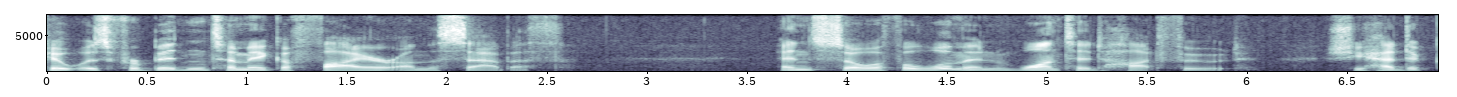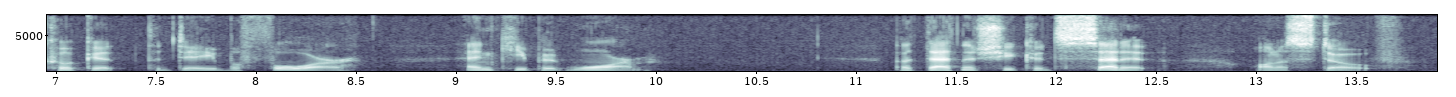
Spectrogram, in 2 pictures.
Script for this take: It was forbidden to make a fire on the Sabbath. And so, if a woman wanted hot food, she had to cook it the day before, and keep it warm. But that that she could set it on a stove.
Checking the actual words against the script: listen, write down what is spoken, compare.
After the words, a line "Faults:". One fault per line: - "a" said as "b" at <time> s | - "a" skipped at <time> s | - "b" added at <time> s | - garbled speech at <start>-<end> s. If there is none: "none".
It was forbidden to make a fire on the Sabbath. And so, if a woman wanted hot food, she had to cook it the day before, and keep it warm. But that that she could set it on a stove.
Faults:
none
